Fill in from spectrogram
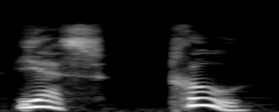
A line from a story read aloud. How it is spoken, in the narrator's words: replied Madame de Villefort, somewhat uneasily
